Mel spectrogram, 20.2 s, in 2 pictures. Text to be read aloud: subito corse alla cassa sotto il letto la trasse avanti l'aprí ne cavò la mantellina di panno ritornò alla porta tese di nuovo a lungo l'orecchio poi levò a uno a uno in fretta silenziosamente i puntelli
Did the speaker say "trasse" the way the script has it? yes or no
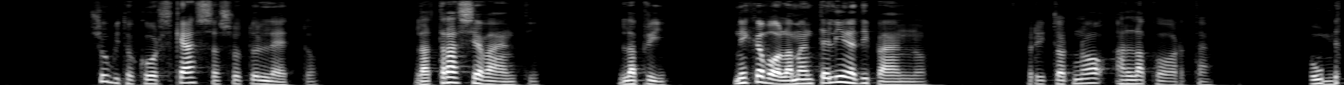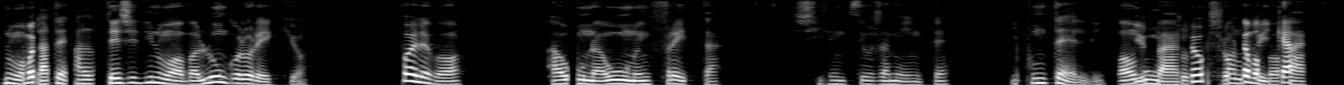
yes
